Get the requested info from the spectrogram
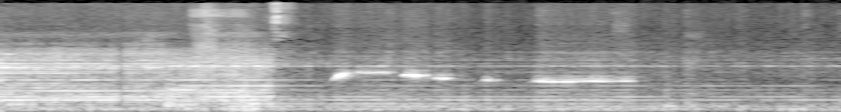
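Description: Faint whistling: a few short notes that glide up and down, then one held note, after a brief cluster of steady ringing tones that stops about a second and a half in.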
